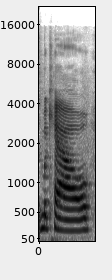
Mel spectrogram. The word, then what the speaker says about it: Macau: got a new argument whether or not how you pronounce it the stuff - because I had the little thingy on the sea but apparently it is Macau we looked all this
